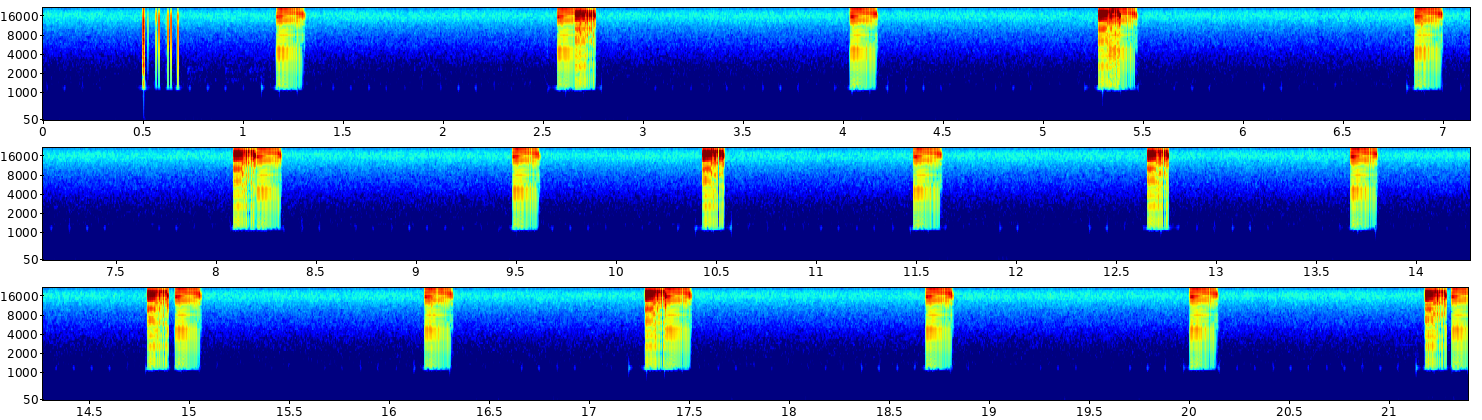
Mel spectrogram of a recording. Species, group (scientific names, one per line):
Poecilimon zimmeri
Orthoptera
